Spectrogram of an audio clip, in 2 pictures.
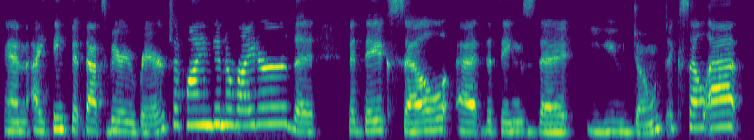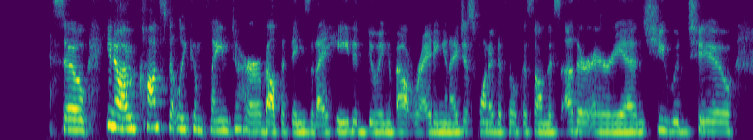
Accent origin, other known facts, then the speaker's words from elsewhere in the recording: California, United States; You know, I grew up in California, so it was always in my ear anytime something would happen with him or Zodiac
